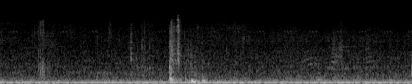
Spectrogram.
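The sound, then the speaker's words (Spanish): A car door shuts once outside a church at night in 1970s Catalonia, a single dull thump over the steady low rumble of an idling car engine. “Ve a Mari cerrar la puerta del coche y marcharse con el médico.”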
